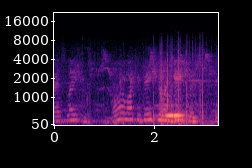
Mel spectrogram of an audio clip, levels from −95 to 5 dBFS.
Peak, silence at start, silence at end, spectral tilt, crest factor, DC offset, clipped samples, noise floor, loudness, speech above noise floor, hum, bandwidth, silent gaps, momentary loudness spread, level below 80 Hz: -12 dBFS; 0 s; 0 s; -8 dB/octave; 18 dB; under 0.1%; under 0.1%; -52 dBFS; -29 LUFS; 24 dB; none; 7.4 kHz; none; 23 LU; -56 dBFS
